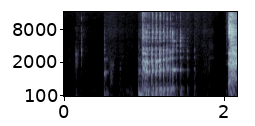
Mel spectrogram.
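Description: A loud, drawn-out belch from a man eating roast turkey at a meal, rumbling and throaty, preceded by a few faint, soft sounds.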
